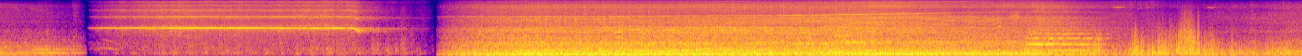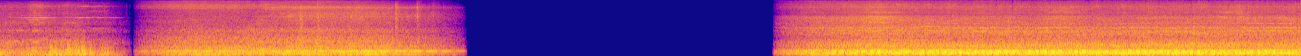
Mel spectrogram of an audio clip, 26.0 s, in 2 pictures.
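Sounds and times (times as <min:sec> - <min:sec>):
steam locomotive whistle: 0:00.9 - 0:04.0, 0:10.2 - 0:11.2
diesel locomotive engine running: 0:04.4 - 0:11.6, 0:20.8 - 0:26.0.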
